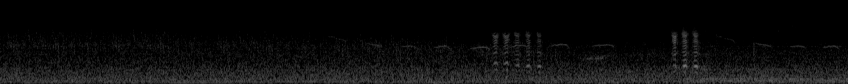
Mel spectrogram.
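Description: Goats on a farm in Farming Simulator 25, a couple of short bleats standing out over a steady background hiss of running water or ambient noise, with faint chirping in between.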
